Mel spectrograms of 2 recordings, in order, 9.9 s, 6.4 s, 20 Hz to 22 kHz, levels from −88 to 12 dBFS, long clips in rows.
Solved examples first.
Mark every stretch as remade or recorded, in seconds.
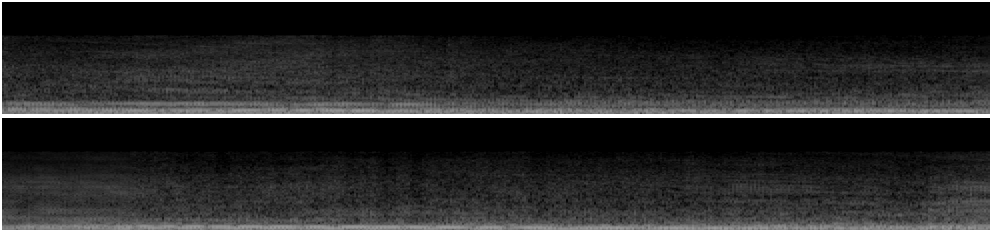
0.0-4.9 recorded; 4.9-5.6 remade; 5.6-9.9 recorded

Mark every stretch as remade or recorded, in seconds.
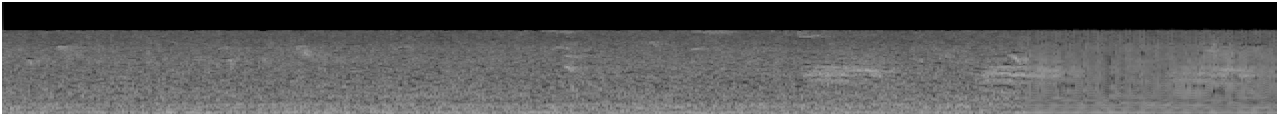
0.0-5.1 recorded; 5.1-6.4 remade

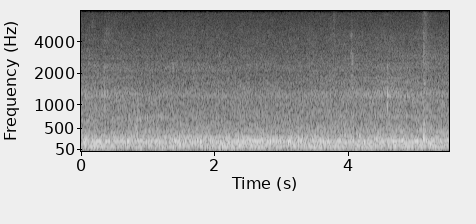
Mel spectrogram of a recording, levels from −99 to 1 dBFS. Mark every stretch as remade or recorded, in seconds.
0.0-5.5 recorded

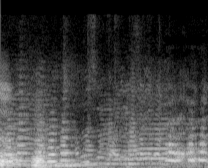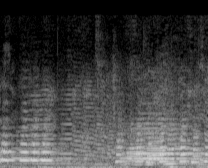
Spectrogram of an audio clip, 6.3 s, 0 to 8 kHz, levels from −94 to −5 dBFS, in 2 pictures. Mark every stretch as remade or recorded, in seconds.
0.0-2.5 recorded; 2.5-3.3 remade; 3.3-6.3 recorded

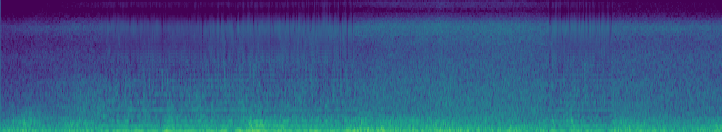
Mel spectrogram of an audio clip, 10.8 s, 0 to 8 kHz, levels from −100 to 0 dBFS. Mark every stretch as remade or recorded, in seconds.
0.0-1.5 recorded; 1.5-5.3 remade; 5.3-8.2 recorded; 8.2-9.2 remade; 9.2-10.8 recorded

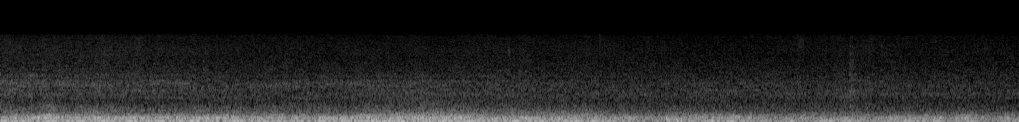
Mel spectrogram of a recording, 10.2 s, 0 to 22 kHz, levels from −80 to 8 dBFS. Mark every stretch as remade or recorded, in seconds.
0.0-3.1 recorded; 3.1-6.4 remade; 6.4-8.0 recorded; 8.0-8.7 remade; 8.7-10.2 recorded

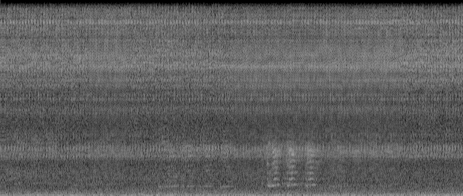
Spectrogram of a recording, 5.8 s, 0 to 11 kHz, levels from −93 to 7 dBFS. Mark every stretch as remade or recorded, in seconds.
0.0-1.1 recorded; 1.1-1.6 remade; 1.6-2.9 recorded; 2.9-5.0 remade; 5.0-5.8 recorded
